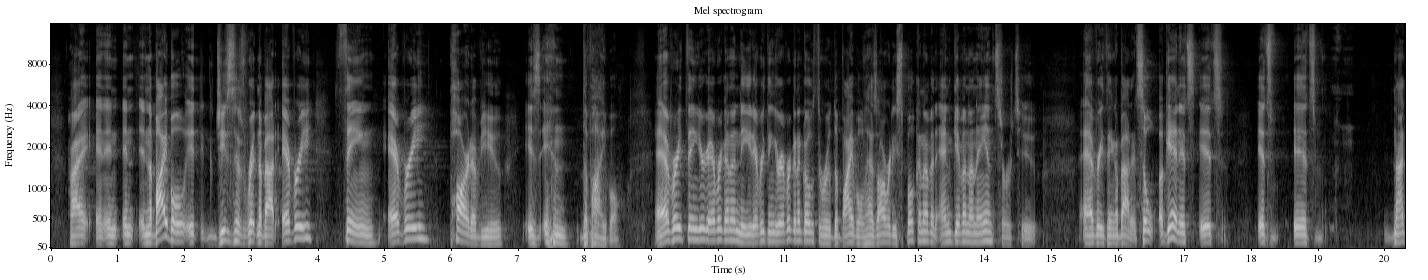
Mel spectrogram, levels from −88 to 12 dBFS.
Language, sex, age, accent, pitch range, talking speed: English, male, 40-59, American, 125-155 Hz, 170 wpm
